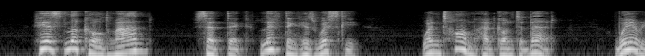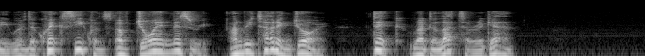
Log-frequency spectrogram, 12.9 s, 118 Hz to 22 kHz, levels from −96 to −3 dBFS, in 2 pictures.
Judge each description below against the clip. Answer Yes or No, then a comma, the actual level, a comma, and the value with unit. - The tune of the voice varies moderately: No, wide, 9.0 semitones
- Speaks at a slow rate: No, average, 150 wpm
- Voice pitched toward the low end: No, medium, 150 Hz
